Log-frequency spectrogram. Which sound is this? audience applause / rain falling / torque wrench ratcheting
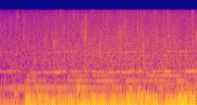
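rain falling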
